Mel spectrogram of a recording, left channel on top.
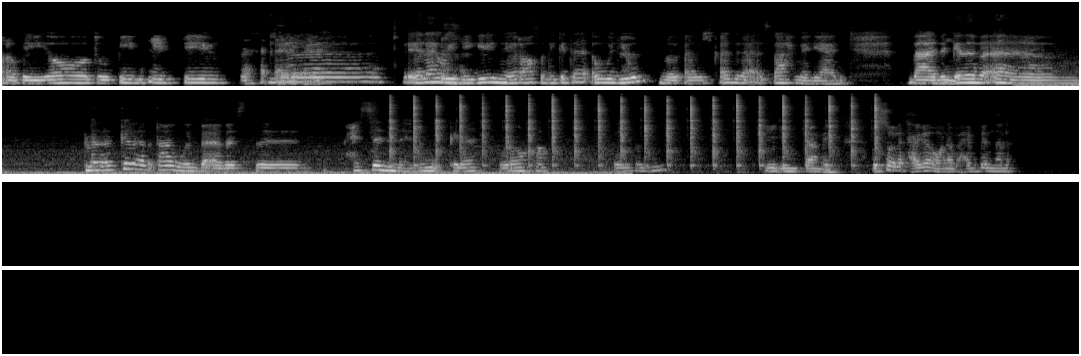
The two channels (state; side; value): silent; right; digital silence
